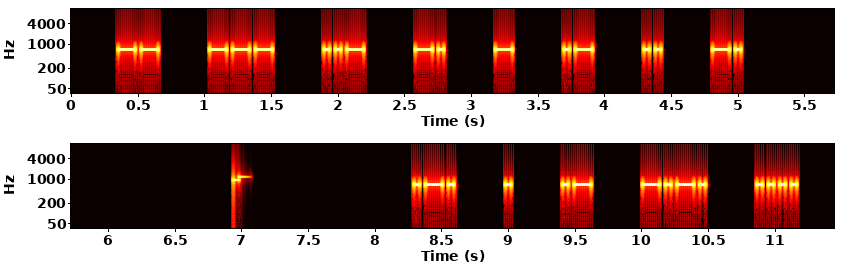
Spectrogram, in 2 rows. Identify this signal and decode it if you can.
Morse code, heard as a keyed tone, about 28 wpm, spaced as for 16 wpm, 690 Hz. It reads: MOUNTAIN REACH
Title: 3x Character Spacing - Top 500 Words - 28wpm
